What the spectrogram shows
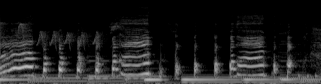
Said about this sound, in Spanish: Y la gallita.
